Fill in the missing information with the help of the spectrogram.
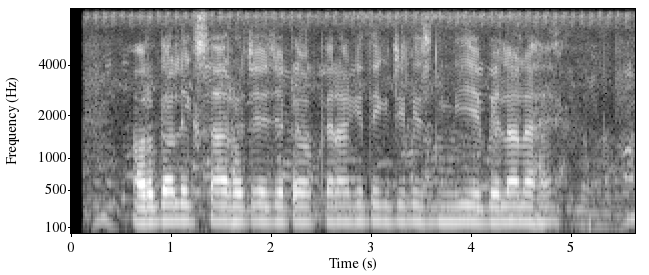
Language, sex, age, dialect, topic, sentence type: Bengali, female, 41-45, Jharkhandi, agriculture, statement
